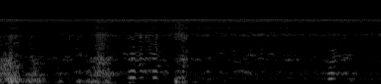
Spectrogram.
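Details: Asian honey bees (Apis cerana) in Borneo, recorded during honey taking: a low droning hum with stacked overtones that swells and fades over a few seconds, broken by short knocks and rustles of handling and a steady high electronic whine.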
